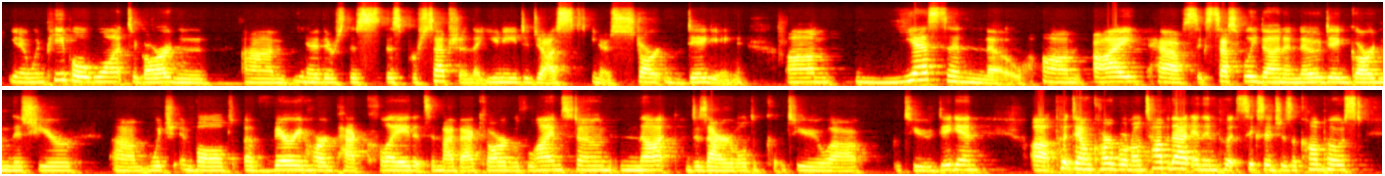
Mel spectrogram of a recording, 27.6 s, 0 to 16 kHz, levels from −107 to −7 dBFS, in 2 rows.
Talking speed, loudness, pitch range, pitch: 165 wpm, -16 LUFS, 175-205 Hz, 185 Hz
